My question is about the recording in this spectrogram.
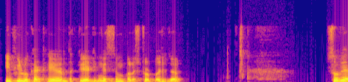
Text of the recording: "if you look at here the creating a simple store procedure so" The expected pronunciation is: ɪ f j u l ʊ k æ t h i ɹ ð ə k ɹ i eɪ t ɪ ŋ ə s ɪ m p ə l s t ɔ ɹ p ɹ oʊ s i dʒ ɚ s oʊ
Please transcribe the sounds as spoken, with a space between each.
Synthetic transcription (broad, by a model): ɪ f j u l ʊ k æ t h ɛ ɹ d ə k ɹ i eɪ t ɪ ŋ ə s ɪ m p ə l s t ɔ ɹ p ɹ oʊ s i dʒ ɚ s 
